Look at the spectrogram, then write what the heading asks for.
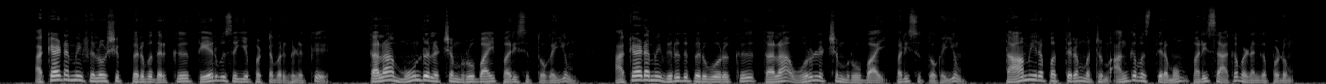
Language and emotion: Tamil, neutral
